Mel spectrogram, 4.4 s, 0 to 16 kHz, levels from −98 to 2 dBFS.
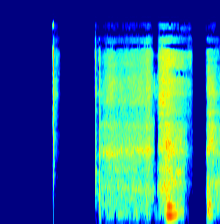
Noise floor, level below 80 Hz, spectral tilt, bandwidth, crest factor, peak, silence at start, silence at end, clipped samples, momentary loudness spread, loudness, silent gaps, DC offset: under -90 dBFS; -58 dBFS; -2.5 dB/octave; 11.5 kHz; 28 dB; 0 dBFS; 1.05 s; 0 s; under 0.1%; 15 LU; -26 LUFS; 1.21-1.88 s, 3.86-4.10 s; under 0.1%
